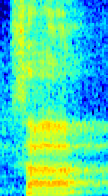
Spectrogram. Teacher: এটাকে উচ্চারণ করার সময় তোমার জিহ্বার আগাটা, আমরা তা উচ্চারণের সময় দাঁতের গোড়াতে আমাদের জিহ্বার আগা লাগিয়েছিলাম, কিন্তু আমাদের সা উচ্চারণ করার সময় জিহ্বার আগাটা তোমার দাঁতের আগার সাথে লেগে যাবে।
